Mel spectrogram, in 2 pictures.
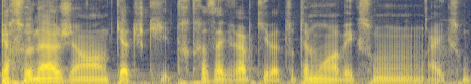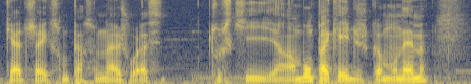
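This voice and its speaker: A man's very deep, low voice at a very fast pace. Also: ordinary pitch variation. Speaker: wrestling podcast host. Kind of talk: solo podcast commentary. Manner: stammering, halting.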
